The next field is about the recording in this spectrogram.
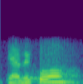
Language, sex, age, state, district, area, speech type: Manipuri, female, 18-30, Manipur, Kangpokpi, urban, conversation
